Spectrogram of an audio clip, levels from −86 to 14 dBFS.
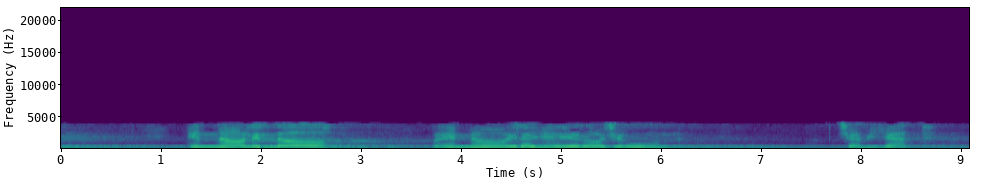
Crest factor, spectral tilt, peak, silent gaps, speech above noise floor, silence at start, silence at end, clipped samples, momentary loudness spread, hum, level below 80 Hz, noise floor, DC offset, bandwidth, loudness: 18 dB; -2.5 dB/octave; -10 dBFS; none; 25 dB; 0 s; 0 s; under 0.1%; 22 LU; none; -58 dBFS; -50 dBFS; under 0.1%; 4.1 kHz; -26 LUFS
